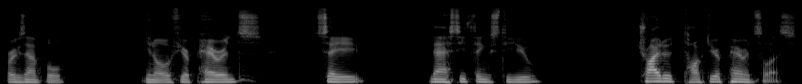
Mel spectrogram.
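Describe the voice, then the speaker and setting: A man's voice: fairly low pitch, no echo, studio quality. A man in his late twenties giving casual, earnest advice to viewers, rambling with fillers and restarts. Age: 20s. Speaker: online creator answering viewer mail.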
